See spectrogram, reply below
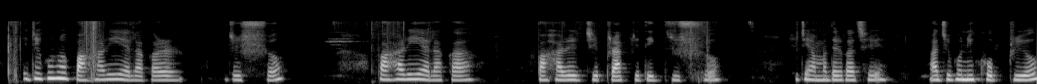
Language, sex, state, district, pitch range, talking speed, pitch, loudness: Bengali, female, West Bengal, Jalpaiguri, 205-230 Hz, 100 wpm, 210 Hz, -21 LUFS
